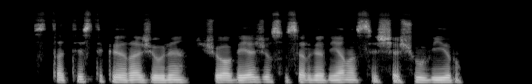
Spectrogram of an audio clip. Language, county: Lithuanian, Kaunas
